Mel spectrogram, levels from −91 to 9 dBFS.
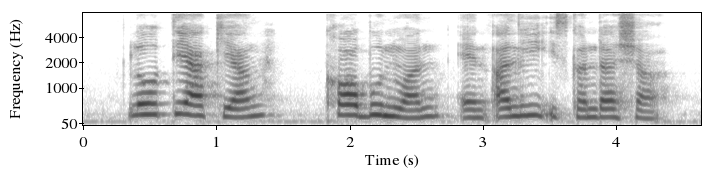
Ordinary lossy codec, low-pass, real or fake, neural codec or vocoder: none; none; fake; codec, 16 kHz, 8 kbps, FreqCodec, smaller model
